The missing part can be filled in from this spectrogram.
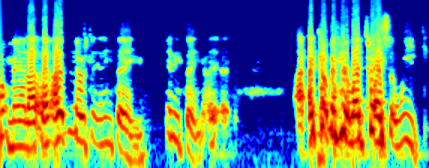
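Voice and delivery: very high voice, nearly in tears, close to sobbing. Voicing a handcuffed cleaner answering questions, almost in full-blown tears. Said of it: "he's almost in full-blown tears".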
